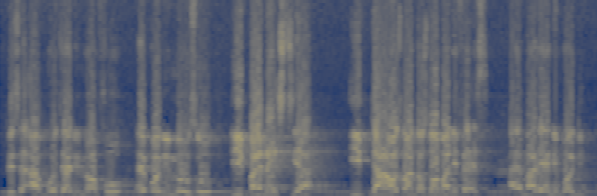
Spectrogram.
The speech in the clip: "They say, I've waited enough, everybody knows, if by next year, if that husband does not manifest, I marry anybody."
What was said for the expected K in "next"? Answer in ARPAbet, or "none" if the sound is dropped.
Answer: K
